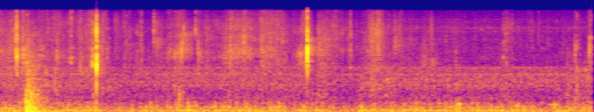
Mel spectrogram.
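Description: Paper cards rustle in a person's hands.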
